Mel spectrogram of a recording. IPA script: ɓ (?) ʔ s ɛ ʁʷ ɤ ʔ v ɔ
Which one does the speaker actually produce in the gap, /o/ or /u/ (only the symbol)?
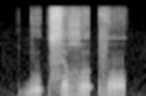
u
